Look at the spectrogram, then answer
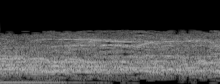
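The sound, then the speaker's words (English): The crowd in a guitar video game cheers in a dense, steady roar of many voices, holding at a constant loudness for about two seconds, slightly muffled and tinny as if coming through speakers. “Hey, listen to that video crowd. They love us.”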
